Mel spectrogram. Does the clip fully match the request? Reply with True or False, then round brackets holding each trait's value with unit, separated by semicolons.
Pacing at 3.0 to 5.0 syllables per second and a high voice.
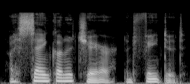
False (4.8 syllables/s; 120 Hz)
